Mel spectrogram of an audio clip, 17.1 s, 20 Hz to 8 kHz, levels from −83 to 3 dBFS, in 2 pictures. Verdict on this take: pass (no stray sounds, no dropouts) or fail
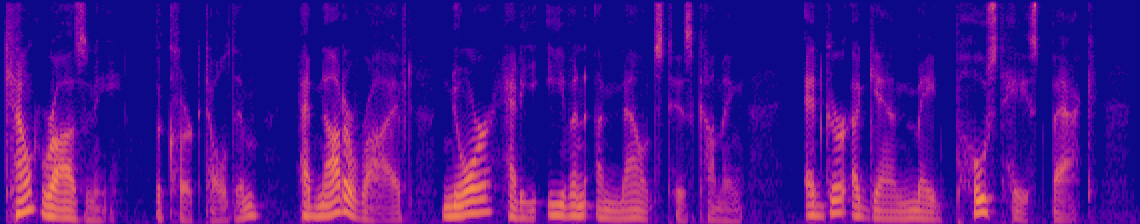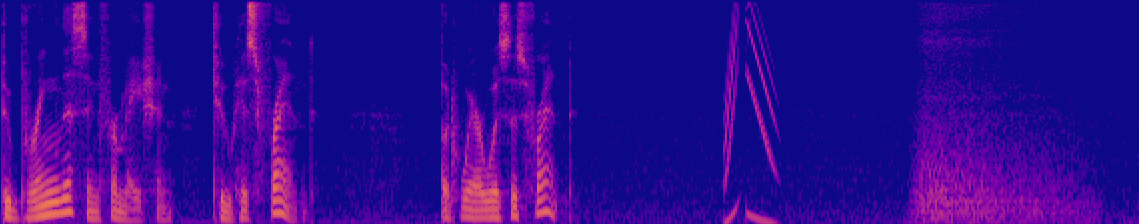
fail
